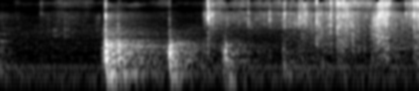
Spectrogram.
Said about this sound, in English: Okay, I'll peel the paper off. And I just used that paper again, so I'll just put that aside.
